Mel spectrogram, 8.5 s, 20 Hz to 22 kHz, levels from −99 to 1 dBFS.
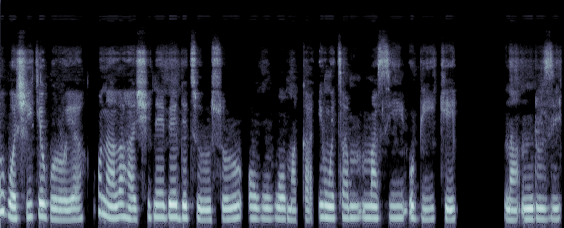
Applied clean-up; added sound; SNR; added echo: none; none; none; none.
